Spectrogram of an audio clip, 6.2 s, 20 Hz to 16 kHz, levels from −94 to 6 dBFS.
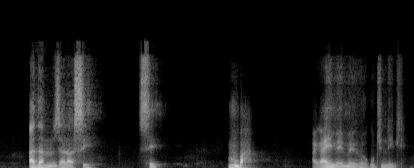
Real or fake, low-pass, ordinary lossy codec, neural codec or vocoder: fake; 10.8 kHz; Opus, 32 kbps; codec, 16 kHz in and 24 kHz out, 0.9 kbps, LongCat-Audio-Codec, fine tuned four codebook decoder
